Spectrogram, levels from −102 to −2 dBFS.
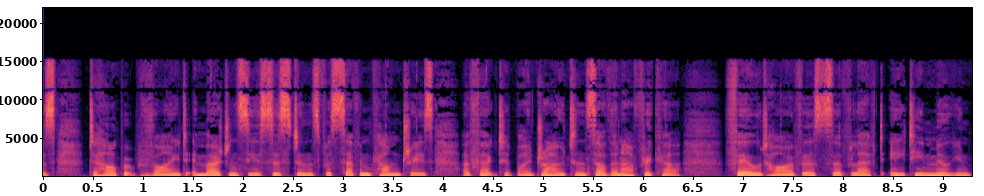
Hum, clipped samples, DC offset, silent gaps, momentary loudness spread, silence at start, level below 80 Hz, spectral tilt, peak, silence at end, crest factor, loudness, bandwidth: none; under 0.1%; under 0.1%; none; 7 LU; 0 s; -66 dBFS; -5.5 dB/octave; -12 dBFS; 0 s; 14 dB; -28 LUFS; 15.5 kHz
